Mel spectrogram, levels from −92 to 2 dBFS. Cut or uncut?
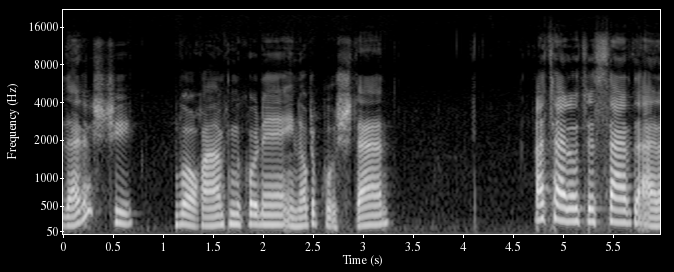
cut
